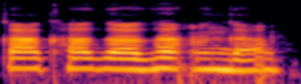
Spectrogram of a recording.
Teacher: पूरे वर्ग का उच्चारण कंठ से होता है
